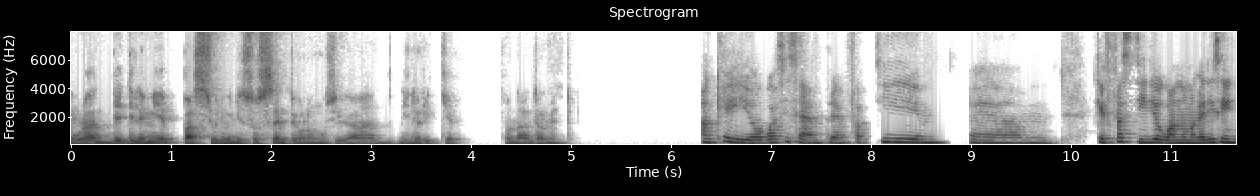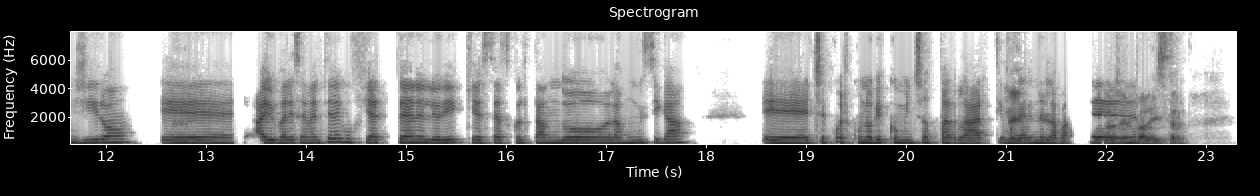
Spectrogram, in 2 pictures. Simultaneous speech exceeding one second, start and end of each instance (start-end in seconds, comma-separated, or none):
20.9-22.4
